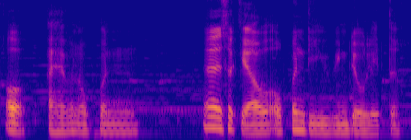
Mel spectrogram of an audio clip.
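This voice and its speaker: A game livestreamer chatting casually, rambling and halting while thinking aloud. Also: medium pitch, soft background music. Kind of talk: casual gaming stream chat.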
